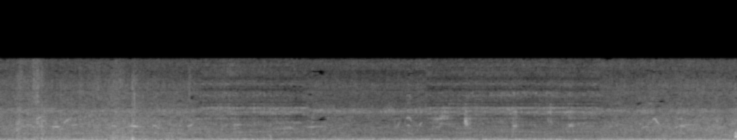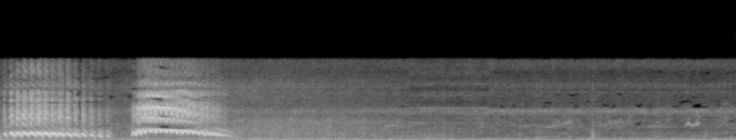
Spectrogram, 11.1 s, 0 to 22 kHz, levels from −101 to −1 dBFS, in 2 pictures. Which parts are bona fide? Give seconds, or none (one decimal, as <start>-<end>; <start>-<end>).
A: 0.0-1.5; 2.3-3.2; 4.5-8.6; 9.2-11.1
